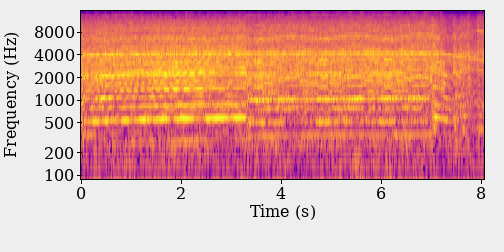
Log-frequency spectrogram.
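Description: A racing car engine screams steadily at high revs.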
